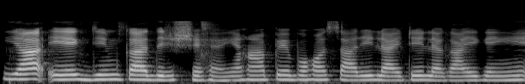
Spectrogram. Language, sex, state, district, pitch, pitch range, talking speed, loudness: Hindi, female, Jharkhand, Ranchi, 210 Hz, 195-220 Hz, 160 wpm, -20 LUFS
